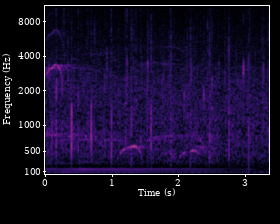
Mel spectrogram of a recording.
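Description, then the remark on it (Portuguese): An audience claps steadily after a prayer of blessing, a dense rattle of many hands at moderate volume with a few sharper individual claps standing out, and no one speaking over it. “É para vocês essas palmas.”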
